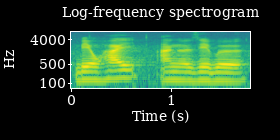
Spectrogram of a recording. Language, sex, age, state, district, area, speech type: Bodo, male, 18-30, Assam, Kokrajhar, rural, spontaneous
